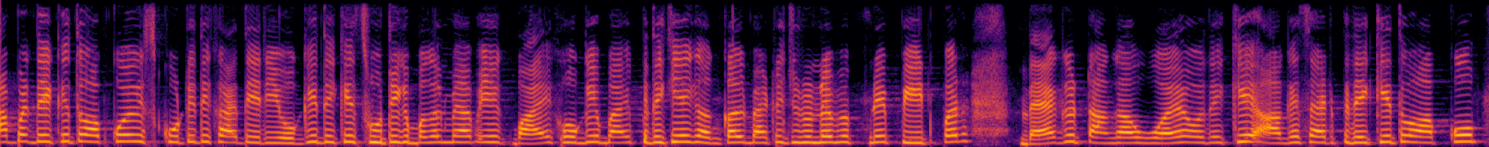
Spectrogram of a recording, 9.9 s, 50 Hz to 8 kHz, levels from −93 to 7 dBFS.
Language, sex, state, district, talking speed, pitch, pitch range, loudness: Hindi, female, West Bengal, Purulia, 225 wpm, 320 Hz, 300-340 Hz, -13 LUFS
